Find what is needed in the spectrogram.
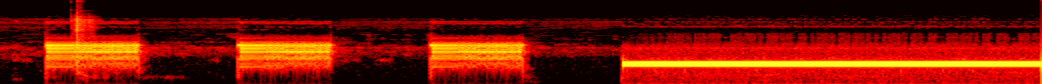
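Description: Emergency Alert System tones for a Child Abduction Emergency (Amber Alert): three SAME header data bursts, each a harsh high-pitched digital screech about a second long with a second of silence between them. About six seconds in, the steady two-tone EAS attention signal starts and holds.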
